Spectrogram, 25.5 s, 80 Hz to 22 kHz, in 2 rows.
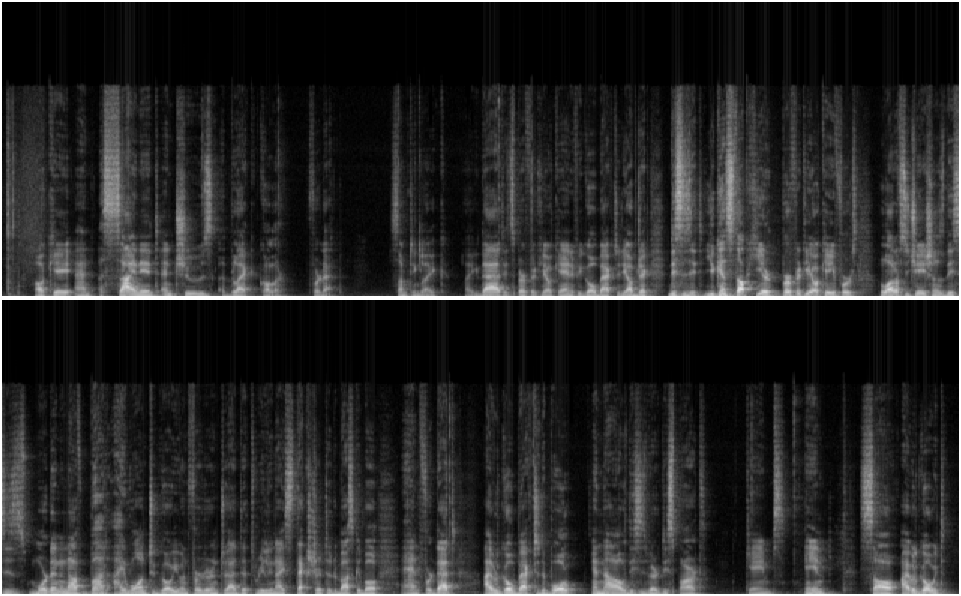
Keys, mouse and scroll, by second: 1.6 click, 2.6 click, 7.3 Tab, 8.4 scroll down 1, 8.6-9.1 middle drag, 9.3 scroll down 1, 9.6-10.3 middle drag, 10.5-11.2 middle drag, 11.2 scroll down 1, 11.7-12.3 middle drag, 13.7-14.2 scroll up 1, 17.6 scroll up 1, 18.0-18.4 middle drag, 18.7 right click, 19.8 click, 20.4 scroll down 1, 20.8 shift+middle click, 22.8 click, 23.6 shift+middle click.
